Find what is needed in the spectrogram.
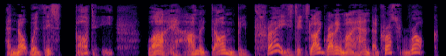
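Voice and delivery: slow, high, gushing admiration; drawn-out coquettish lilt; flirty tavern woman. A narrator's reading. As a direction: gush over him as the forward barmaid.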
